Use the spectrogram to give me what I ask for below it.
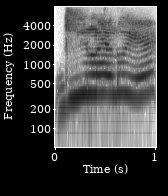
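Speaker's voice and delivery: high, loud exasperated retort; high mock outrage, as if someone squeezed lime on a wound; inner outburst. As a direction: snap at him in your head. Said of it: "dalam hati gue".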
